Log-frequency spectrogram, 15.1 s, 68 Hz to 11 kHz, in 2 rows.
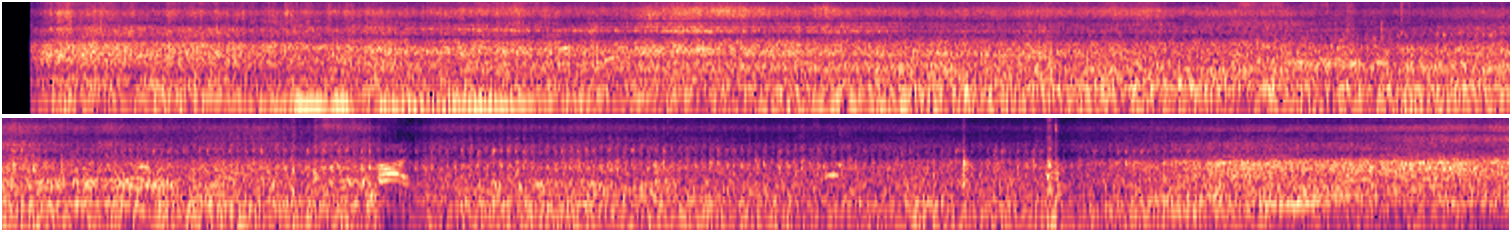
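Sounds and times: off-road vehicle engine running hard: 0.1s - 15.0s.

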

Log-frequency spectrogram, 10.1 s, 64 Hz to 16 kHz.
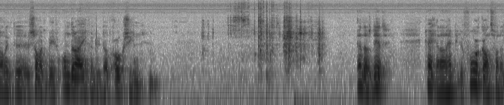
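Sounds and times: thin aluminium clinking and crinkling: 4.0s - 6.6s.

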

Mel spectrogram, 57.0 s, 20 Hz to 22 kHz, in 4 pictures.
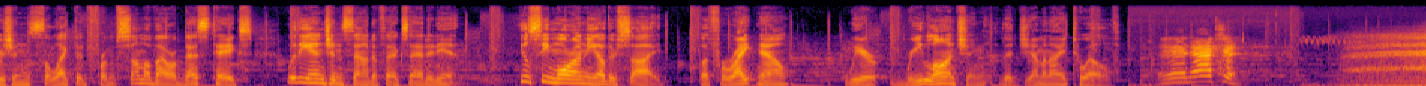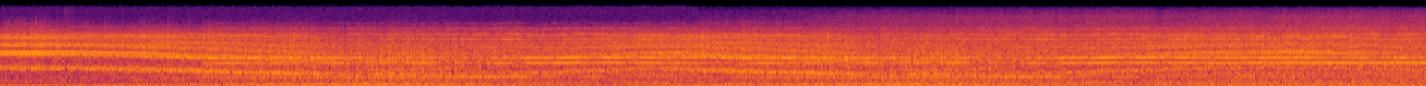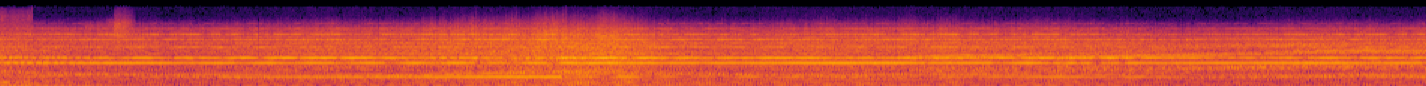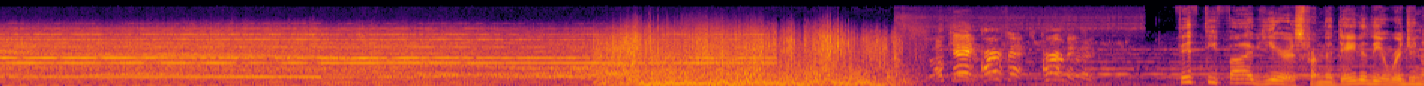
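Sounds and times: deep rumble: 13.1s - 54.3s
warbling electronic hum: 13.2s - 54.5s.

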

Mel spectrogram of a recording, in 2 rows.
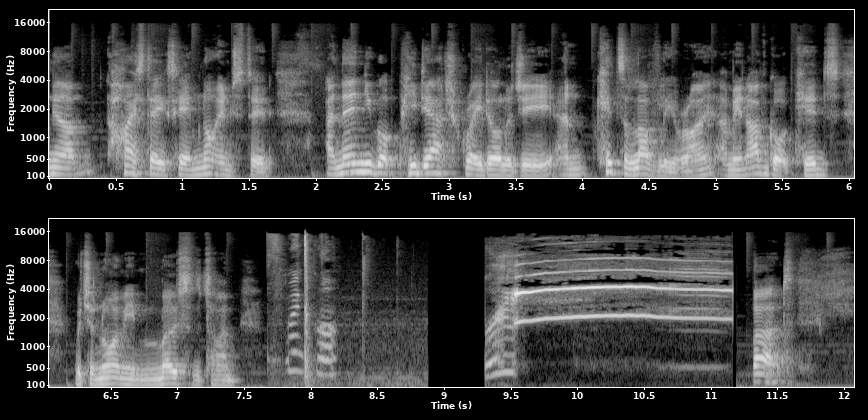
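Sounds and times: boy screaming: 9.3s - 11.2s.

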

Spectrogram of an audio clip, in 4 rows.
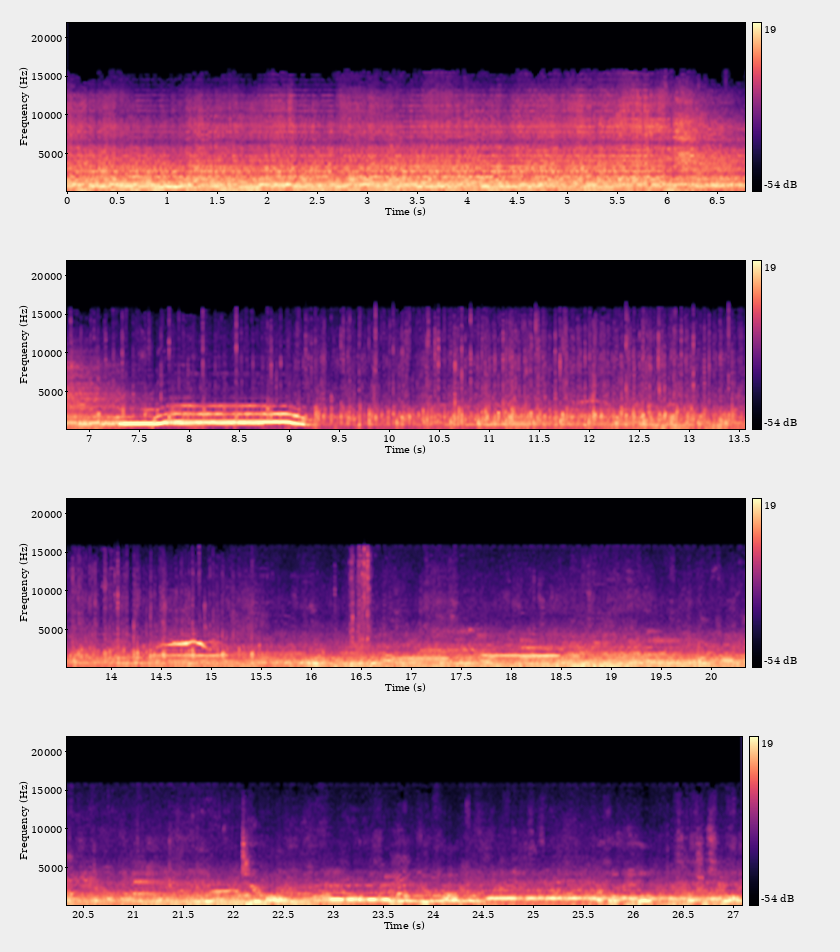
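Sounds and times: marching band brass chord: 0.0s - 8.0s, 11.4s - 27.0s
crowd cheering and applause: 0.0s - 27.0s
whoops and whistles: 14.3s - 15.2s.

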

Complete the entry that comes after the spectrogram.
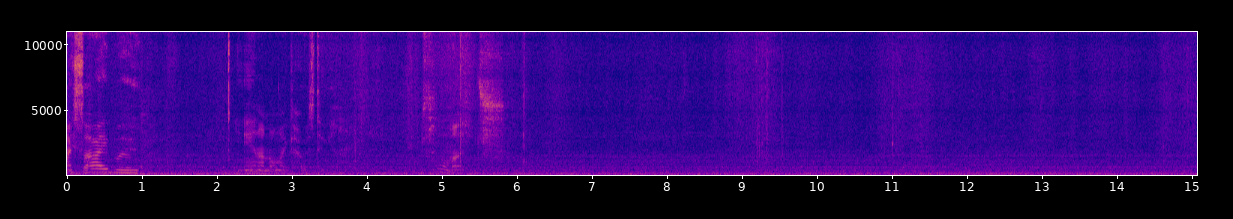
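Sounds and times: low rumble in car cabin: 0.0s - 15.0s.

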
